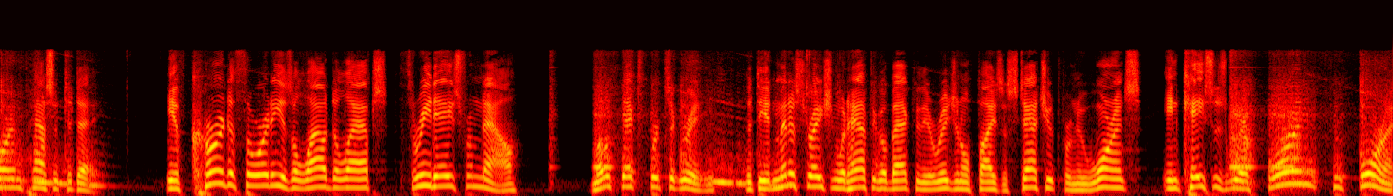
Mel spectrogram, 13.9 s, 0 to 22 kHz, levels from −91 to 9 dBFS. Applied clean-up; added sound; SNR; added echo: neural mask model RNNoise.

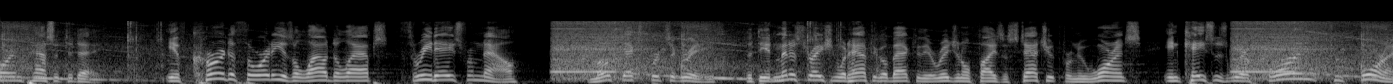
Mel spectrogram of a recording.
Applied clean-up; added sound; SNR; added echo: none; Engine; 8 dB; none.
